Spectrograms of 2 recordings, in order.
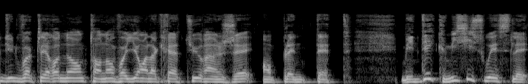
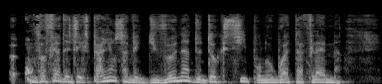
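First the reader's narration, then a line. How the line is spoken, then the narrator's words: Low voice. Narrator (French): expliqua George à voix basse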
